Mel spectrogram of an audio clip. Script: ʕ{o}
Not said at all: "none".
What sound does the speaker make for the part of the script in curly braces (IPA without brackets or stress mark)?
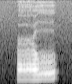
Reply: o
